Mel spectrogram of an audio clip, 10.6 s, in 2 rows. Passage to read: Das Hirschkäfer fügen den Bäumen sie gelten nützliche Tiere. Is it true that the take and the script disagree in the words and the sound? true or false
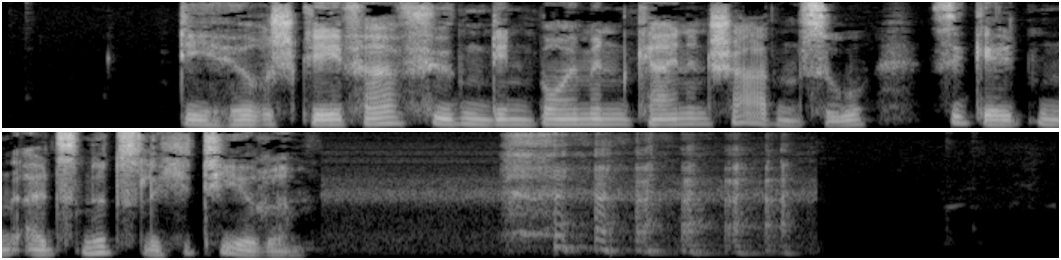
true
